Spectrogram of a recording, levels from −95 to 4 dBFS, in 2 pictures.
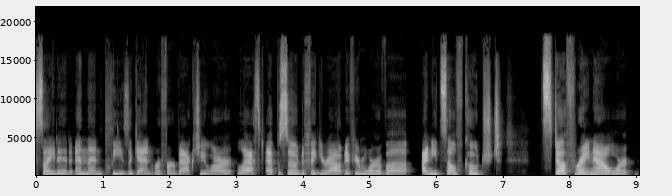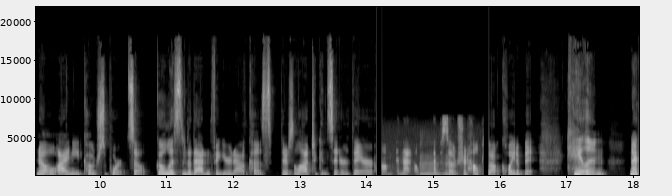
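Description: Speech, where after "lot to consider there" the sound dulls from 14.16 to 15.84 s, with nothing above 7.6 kHz, an 80 ms gap and a new noise floor about 30 dB down. The level barely changes. That gap and the different noise point to an input switched to a poorer device, likely, rather than a filter, before "out quite a bit".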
